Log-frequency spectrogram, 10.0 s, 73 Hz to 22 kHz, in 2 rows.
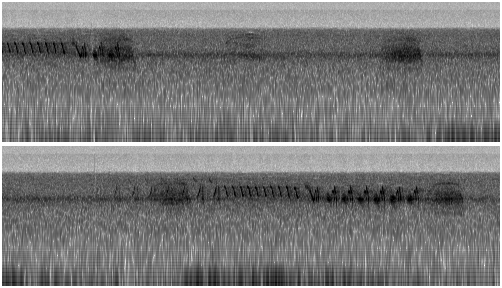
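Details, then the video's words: Eurasian eagle-owl at a nest in Latvia, picked up by a live nest camera on 1 June 2017 at 15:01, as the female visits her owlets: raspy hissing calls and rapid chattering trills, heard against steady background hiss. "Eurasian Eagle Owl~Bo vists her Owlets~"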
